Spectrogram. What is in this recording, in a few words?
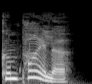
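"compiler", British English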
